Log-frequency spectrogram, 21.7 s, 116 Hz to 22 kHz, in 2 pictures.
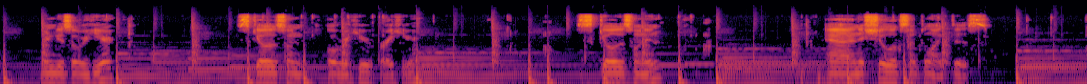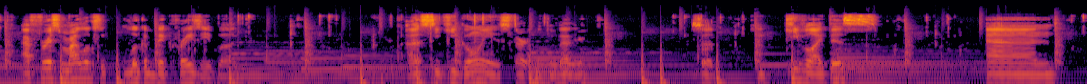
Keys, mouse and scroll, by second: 0.0 g, 2.4 alt+click, 3.0 alt+click, 3.3 alt+click, 3.7 alt+click, 4.3 scroll up 2, 4.7 shift+middle click, 5.0-5.5 shift+scroll up 6, 5.7 s, 7.0-7.9 scroll down 7, 7.9 scroll down 1, 8.4 ctrl+l, 9.3-10.8 middle drag, 10.8 scroll up 1, 11.0-13.6 typing, 12.6-13.1 scroll up 5, 14.7 r, 16.0 g, 17.8 scroll down 3, 18.0 middle click, 18.4 KP_5, 18.6 KP_1, 18.8 KP_3, 19.3 scroll up 1, 19.7 scroll down 1, 20.1 shift+middle click, 20.4 scroll up 1, 20.8 r.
